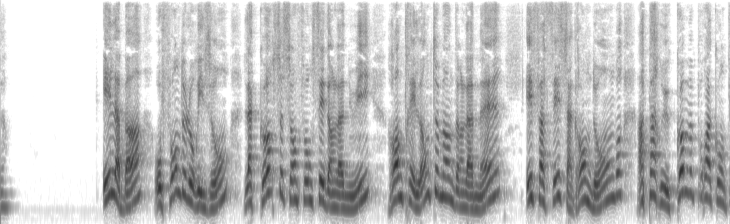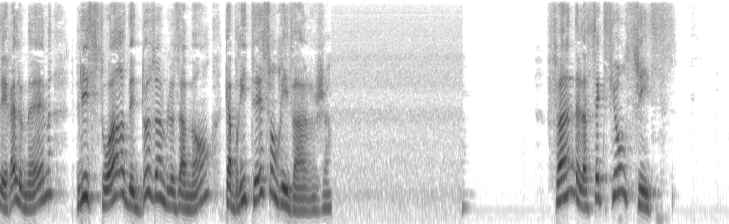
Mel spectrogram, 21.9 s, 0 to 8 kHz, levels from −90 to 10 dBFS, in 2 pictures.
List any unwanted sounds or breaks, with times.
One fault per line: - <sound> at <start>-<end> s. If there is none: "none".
none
